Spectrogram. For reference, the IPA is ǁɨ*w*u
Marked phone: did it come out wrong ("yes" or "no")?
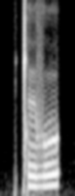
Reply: yes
